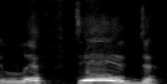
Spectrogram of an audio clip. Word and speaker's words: lifted: If a word ends in a T or a D sound, we add the ending id, which is a vowel I, followed by a D, which is voiced. Id. So for example, the word lift. Lift ends with an unvoiced T. Lift. So today I lift the ball. Yesterday I lifted the ball. Lift becomes lifted.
